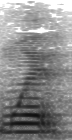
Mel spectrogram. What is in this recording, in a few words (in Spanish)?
"muer", Silabas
